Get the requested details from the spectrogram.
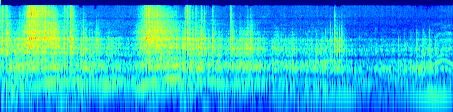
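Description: A car engine revs loudly through its exhaust, then settles.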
